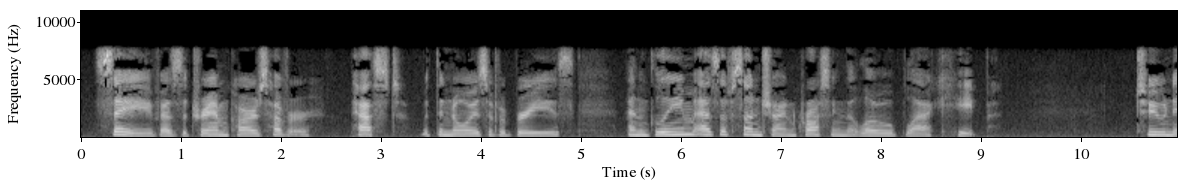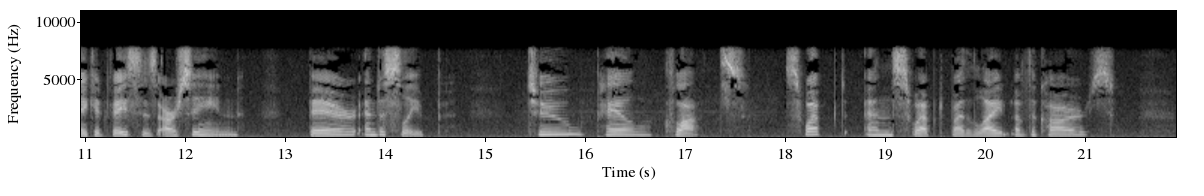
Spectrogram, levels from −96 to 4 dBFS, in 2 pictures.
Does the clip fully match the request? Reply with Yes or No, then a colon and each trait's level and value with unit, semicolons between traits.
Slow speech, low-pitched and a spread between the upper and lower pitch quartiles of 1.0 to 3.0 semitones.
No: slow, 105 wpm; high, 220 Hz; narrow, 2.5 semitones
